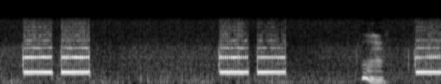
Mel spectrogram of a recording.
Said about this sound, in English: Yes, operator, I'd like to place a long-distance call to London, England. And I'd like to make it person-to-person to Paul McCartney. Okay, they're ringing London, England now. This is to McCartney Publishers.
